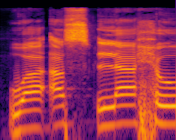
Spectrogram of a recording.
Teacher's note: हमज़ा साद से मिलेगा और साद को हमने मोटा करना है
